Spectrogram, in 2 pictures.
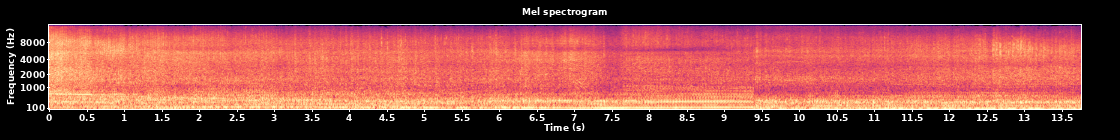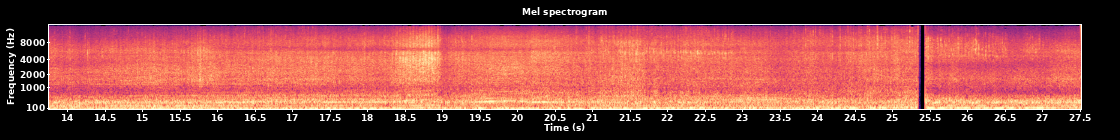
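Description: Race car engines roar loudly and steadily outdoors.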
